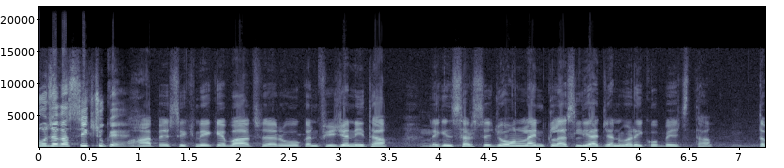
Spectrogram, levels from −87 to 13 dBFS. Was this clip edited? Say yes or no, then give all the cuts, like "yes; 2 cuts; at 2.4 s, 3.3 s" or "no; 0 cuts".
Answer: yes; 1 cut; at 0.9 s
